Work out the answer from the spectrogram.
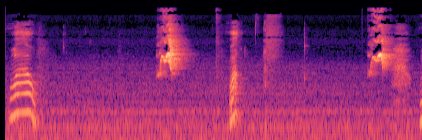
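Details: Two cockatiels in a morning display, showing off their wings, give harsh, scratchy squawks and quick rising whistles in short, irregular bursts.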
